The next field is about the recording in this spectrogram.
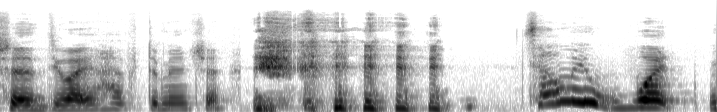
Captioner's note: laughs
